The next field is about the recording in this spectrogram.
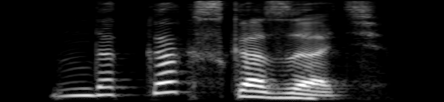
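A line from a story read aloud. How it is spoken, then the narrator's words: Unenthusiastic drawl. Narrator (Russian): Протянула она без восторга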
